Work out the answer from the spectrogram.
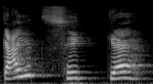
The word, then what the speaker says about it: geizige: Und zwar, geizige, ja, in diesem Satz, so eine geizige Frau. Und der Mann sagt geizige, nicht geizige, weil hier ist noch ein Buchstabe.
